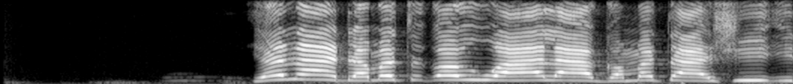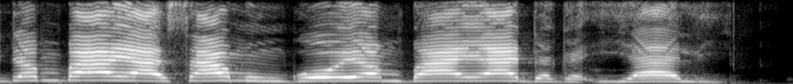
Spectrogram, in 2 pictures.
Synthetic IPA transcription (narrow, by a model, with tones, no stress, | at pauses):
jɐ˦naː˨da˨mɐ˦tʼɪ˦kʼɐ˦rwaː˦laː˨ɡa˨mɐ˦taː˨ʃiː˦ʔɪ˨dɐ˦mbaː˦jaː˨saː˦mʊ˨ŋɡʷoː˦jɐ˦mbaː˦jaː˦dɐ˨ɡa˨ʔɪ˨jaː˦liː˨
